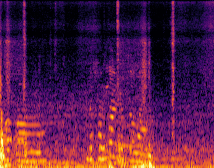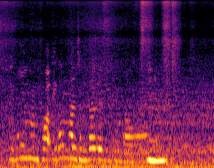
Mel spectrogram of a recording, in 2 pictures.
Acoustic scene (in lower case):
car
